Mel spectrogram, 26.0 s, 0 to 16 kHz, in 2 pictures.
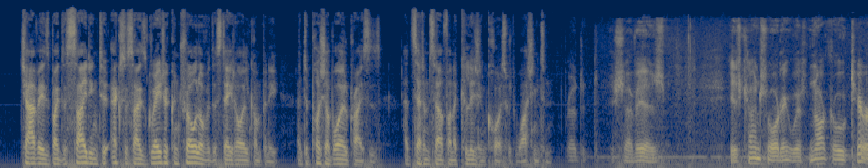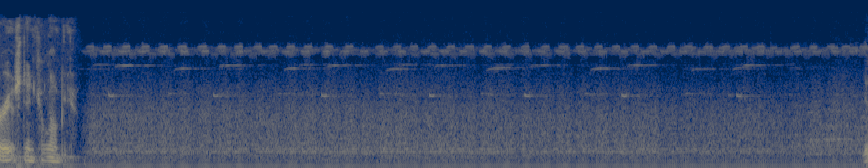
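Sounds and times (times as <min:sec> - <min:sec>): crickets chirping: 0:04.7 - 0:26.0
fainter chirp: 0:09.2 - 0:26.0.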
